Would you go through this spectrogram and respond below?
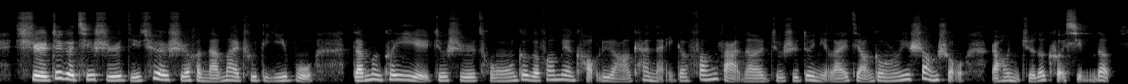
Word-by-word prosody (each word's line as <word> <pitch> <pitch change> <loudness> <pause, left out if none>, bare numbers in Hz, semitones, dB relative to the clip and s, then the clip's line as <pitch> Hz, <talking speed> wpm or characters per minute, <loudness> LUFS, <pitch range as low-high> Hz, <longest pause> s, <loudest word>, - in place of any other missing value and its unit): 是， 400 -3 +8
这 290 -3 +4
个 240 -4 +9
其 220 0 +1
实 190 -3 +3
的 175 -3 -2
确 230 +4 +5
是 190 -3 +1
很 185 -3 -2
难 145 +1 -2
迈 190 -2 0
出 180 +1 -4
第 175 -2 -10
一 165 +4 -1
步。 185 - -3 0.4
咱 180 +1 +6
们 225 +1 0
可 220 - +3
以 210 -4 +2
就 180 - -3
是 170 -2 -2
从 160 +2 -6
各 220 +2 +3
个 180 -3 +2
方 215 +4 -4
面 220 -2 -2
考 - - -5
虑 165 - -5
啊， 140 -1 -6
看 200 +4 -6
哪 160 - -7
一 - - -14
个 170 - -6
方 225 +6 -2
法 - - -2
呢， 145 0 -5
就 155 - -10
是 165 0 -6
对 200 +4 +1
你 160 - -6
来 140 - -3
讲 175 - -4
更 175 -1 -3
容 180 +4 -5
易 225 - 0
上 235 -5 0
手， - - -5 0.2
然 - - -2
后 175 - -4
你 170 - -6
觉 150 - -5
得 190 - +1
可 - - -1
行 - - -6
的。 - - -1
185 Hz, 290 characters per minute, -21 LUFS, 165-215 Hz, 0.4 s, 个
